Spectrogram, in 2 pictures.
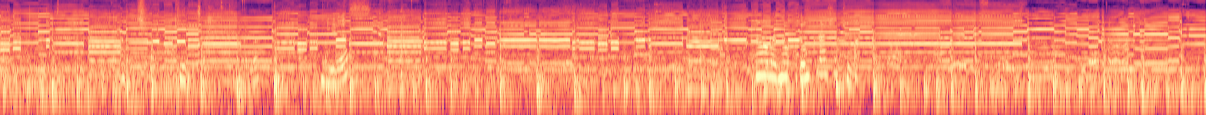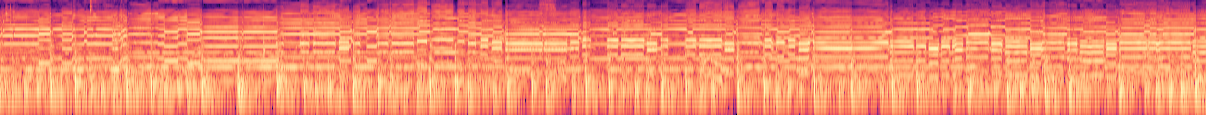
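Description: Bagpipe music: a melody of held notes over steady, unbroken drones.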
